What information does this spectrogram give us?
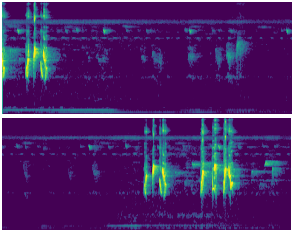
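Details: Decoy bulbul singing many songs: a short burst of warbled notes at the start, a long lull with only faint hum, then two more quick phrases of bright whistles near the end.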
